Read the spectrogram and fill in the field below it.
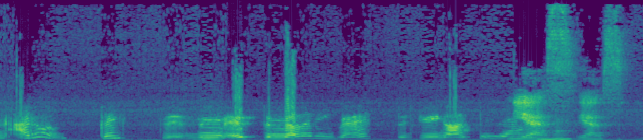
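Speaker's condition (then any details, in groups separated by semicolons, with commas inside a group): Cerebral palsy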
